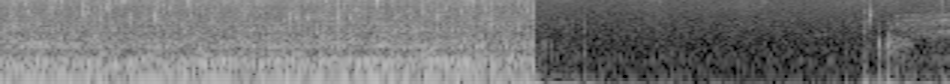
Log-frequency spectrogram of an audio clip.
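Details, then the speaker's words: Old Maytag top-load washer, lid safety switch pressed in by screwdriver on spin cycle: steady rushing drain water for a few seconds then quiet as tub empties; normal draining, confirming the lid switch is bad. "And then you can hear that that has engaged into the spin cycle. You can hear the water draining. And you can see the water draining out of that tube."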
